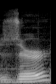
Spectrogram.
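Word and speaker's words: Xûr: where the van der zur is hiding that's the correct pronunciation x you are um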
